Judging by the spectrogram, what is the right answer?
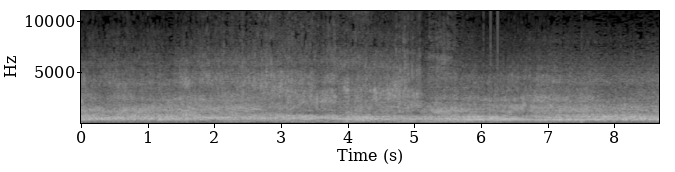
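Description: Speedway motorcycle engines running hard on the track: 500cc single-cylinder methanol bikes with a buzzing drone whose pitch rises and falls as the bikes pass and change speed.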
